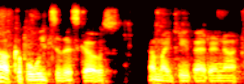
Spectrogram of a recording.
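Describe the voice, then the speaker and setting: A man is speaking. His pace is fairly quick. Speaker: podcast co-host. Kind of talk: casual chat. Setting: college dorm lounge.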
